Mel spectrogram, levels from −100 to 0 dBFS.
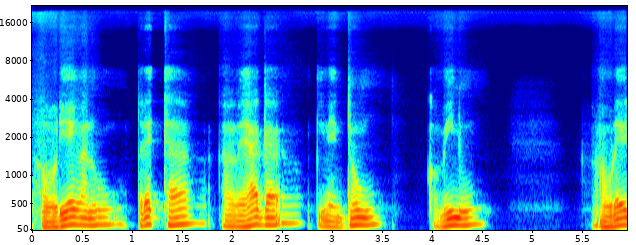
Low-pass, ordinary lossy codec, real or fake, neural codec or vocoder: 19.8 kHz; none; fake; autoencoder, 48 kHz, 32 numbers a frame, DAC-VAE, trained on Japanese speech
